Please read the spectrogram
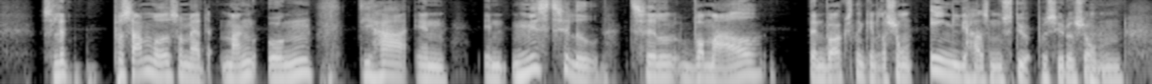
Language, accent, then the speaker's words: Danish; Frederiksberg, Capital Region, Denmark; jeg er født og opvokset i Danmark i en dansk kernefamilie på Frederiksberg med et par gode forældre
